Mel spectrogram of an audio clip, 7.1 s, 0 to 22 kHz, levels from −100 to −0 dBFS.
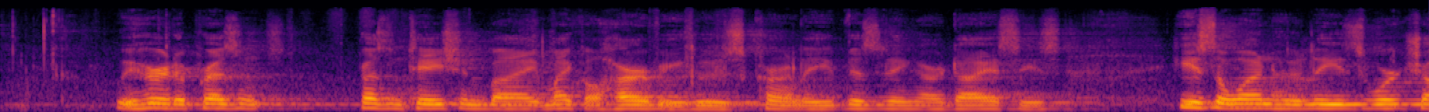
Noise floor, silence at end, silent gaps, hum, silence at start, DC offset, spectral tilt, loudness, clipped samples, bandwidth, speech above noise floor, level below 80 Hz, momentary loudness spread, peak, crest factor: -52 dBFS; 0 s; none; none; 0.6 s; under 0.1%; -6.5 dB/octave; -29 LUFS; under 0.1%; 15 kHz; 25 dB; -78 dBFS; 13 LU; -12 dBFS; 16 dB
